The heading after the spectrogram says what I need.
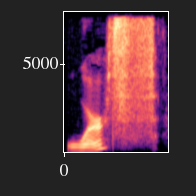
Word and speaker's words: worth: r in the middle worth has the same r in the middle but a th at the end so your tongue has to do a lot of movement forget about how it's spelled it looks like o r but it sounds like e r so you're just making the sound of the r wor and then go forward for the S wor wor forward for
